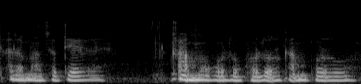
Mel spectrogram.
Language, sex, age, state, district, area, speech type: Assamese, female, 60+, Assam, Morigaon, rural, spontaneous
